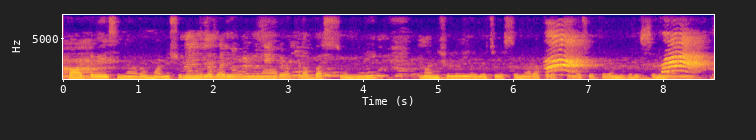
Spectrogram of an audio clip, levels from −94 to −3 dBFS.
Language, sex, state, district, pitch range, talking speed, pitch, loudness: Telugu, female, Andhra Pradesh, Sri Satya Sai, 200-215 Hz, 95 wpm, 205 Hz, -16 LUFS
